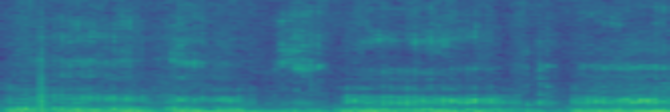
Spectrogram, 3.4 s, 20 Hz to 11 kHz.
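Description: A loud domestic cat, a British family's 14-year-old cat, purring steadily and continuously, a rough rumbling drone with slight rhythmic pulses from breathing in and out, heard alone without voices; the purr was measured at 54.59 decibels, a Guinness World Record for loudest purr by a domestic cat.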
